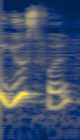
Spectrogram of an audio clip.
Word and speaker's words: useful: we use a before useful even though it begins with a vowel u this is because the u of useful sounds like the consonant sound u of the word y o u so remember a is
